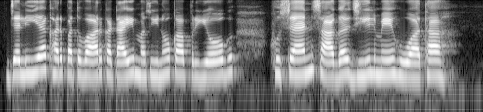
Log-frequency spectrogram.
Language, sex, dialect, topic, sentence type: Hindi, female, Marwari Dhudhari, agriculture, statement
